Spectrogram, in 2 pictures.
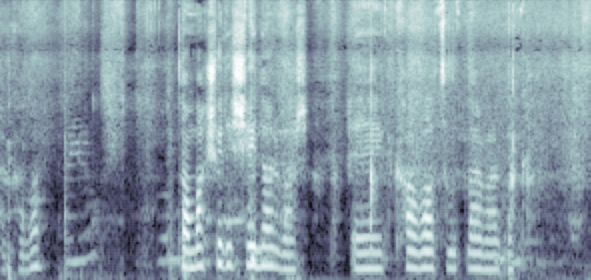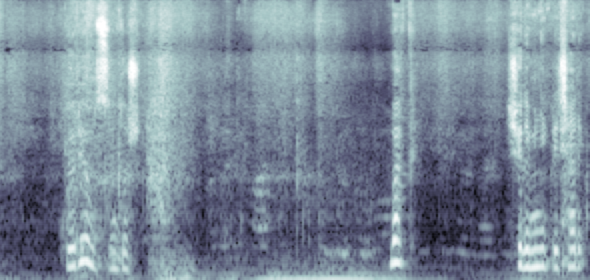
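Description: Cardboard boxes scrape and knock as hands handle them.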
